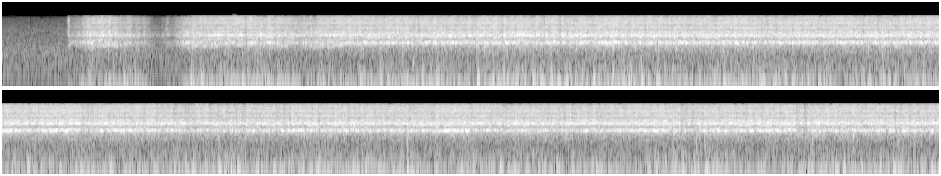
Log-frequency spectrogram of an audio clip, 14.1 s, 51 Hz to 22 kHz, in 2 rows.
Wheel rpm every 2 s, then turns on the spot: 30, 130, 160, 160, 160, 160, 160.
none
